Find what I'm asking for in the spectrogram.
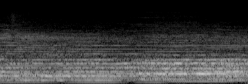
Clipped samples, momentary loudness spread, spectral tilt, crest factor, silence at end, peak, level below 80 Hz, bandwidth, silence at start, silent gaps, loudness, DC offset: under 0.1%; 5 LU; -6.5 dB/octave; 12 dB; 0 s; -10 dBFS; -66 dBFS; 12.5 kHz; 0 s; none; -23 LUFS; under 0.1%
